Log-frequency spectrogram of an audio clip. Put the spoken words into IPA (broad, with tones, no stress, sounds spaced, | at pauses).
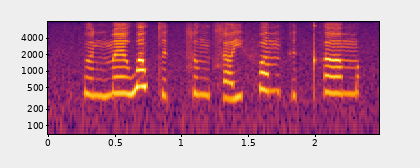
p ɵ˨ n m ɛː˧ w ɐ˥ w t̪ ɪ˨˥ k̚ s ʊ˧ ŋ s ɐ˨˧ j f ɐ˥ m k ɪ˧ k̚ t̪ʰ ɐ˥ m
